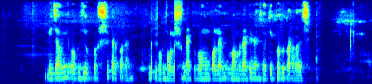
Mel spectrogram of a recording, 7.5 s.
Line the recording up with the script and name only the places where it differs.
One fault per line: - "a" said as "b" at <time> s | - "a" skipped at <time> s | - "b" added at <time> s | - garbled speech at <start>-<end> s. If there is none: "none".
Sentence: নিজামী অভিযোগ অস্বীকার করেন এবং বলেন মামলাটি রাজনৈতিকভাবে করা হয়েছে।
- garbled speech at 3.0-3.8 s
